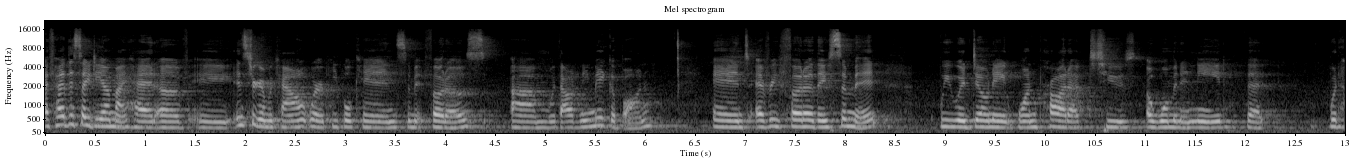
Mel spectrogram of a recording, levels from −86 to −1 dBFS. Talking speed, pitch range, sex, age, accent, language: 175 wpm, 220-250 Hz, female, 10-29, American, English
